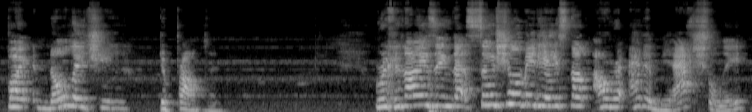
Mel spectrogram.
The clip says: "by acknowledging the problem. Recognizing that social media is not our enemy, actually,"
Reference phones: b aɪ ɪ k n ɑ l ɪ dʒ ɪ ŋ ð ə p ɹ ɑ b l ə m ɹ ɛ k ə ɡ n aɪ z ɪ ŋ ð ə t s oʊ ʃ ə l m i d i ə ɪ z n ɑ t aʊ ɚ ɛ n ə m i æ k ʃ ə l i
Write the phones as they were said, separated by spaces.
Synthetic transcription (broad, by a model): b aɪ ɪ n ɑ l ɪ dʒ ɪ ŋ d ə p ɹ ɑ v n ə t ɹ ɛ k ə ɡ n aɪ z ɪ ŋ ð ə t s oʊ ʃ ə l m i d i ə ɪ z n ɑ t aʊ ɚ ɛ n ə m i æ k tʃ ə l i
